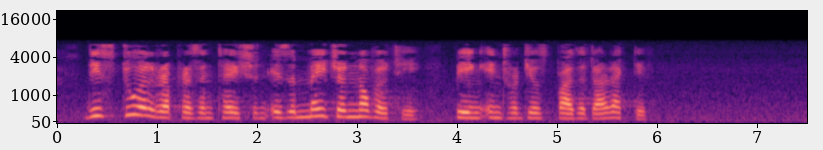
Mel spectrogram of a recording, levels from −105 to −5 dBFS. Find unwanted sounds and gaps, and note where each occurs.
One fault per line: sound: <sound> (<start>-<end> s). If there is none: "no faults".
no faults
